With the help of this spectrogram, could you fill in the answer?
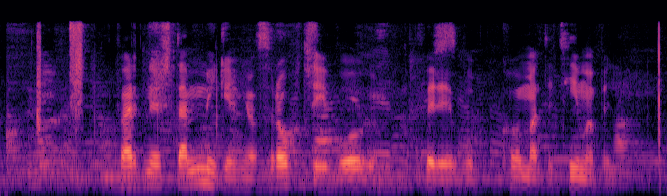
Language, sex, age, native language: Icelandic, male, 15, Icelandic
